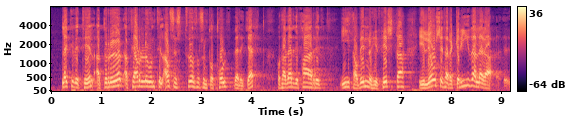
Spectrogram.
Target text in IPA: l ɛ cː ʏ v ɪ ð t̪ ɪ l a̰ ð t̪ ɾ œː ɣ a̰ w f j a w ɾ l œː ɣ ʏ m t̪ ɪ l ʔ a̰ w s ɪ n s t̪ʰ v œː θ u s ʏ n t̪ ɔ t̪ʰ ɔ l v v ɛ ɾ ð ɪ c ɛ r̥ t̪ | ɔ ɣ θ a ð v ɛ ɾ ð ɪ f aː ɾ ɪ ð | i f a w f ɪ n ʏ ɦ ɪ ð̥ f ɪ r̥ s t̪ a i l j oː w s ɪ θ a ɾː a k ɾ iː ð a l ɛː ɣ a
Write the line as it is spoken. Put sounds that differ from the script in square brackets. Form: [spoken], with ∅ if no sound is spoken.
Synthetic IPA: l ɛ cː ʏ v ɪ ð [t̪ʰ] ɪ l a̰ ð t̪ ɾ œː ɣ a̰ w f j a w ɾ l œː ɣ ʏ m [t̪ʰ] ɪ l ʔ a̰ w s ɪ n s t̪ʰ v œː θ u s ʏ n t̪ ɔ t̪ʰ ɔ l v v ɛ ɾ ð ɪ c ɛ r̥ t̪ | ɔ ɣ θ a ð v ɛ ɾ ð ɪ f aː ɾ ɪ ð | i [θ] a w [v] ɪ [nː] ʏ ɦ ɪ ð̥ f ɪ r̥ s t̪ a i l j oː w s ɪ θ a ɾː a k ɾ iː ð a l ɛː ɣ a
